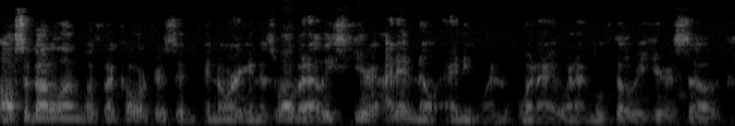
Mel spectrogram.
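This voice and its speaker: Very rapid delivery with barely any breaks and a fairly level intonation. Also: man, fairly low pitch for a man. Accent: Californian. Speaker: bilingual TV reporter. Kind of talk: casual interview.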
